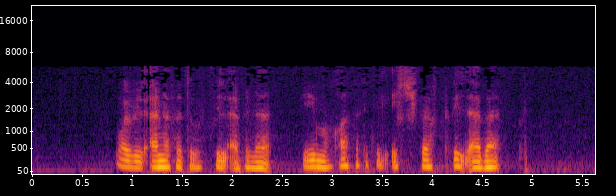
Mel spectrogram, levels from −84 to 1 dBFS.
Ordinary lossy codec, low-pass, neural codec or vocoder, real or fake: MP3, 24 kbps; 7.2 kHz; codec, 16 kHz in and 24 kHz out, 0.8 kbps, FocalCodec, streaming, 65536 codes; fake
